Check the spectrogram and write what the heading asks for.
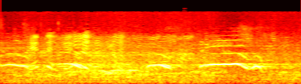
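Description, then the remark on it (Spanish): A female referee cries out in pain several times after being hit by a ball during a Real Madrid football match: high, drawn-out wails rising and falling over about four seconds, heard above the steady murmur of a crowd. “Escuchen los gritos de dolor de la árbitra.”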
